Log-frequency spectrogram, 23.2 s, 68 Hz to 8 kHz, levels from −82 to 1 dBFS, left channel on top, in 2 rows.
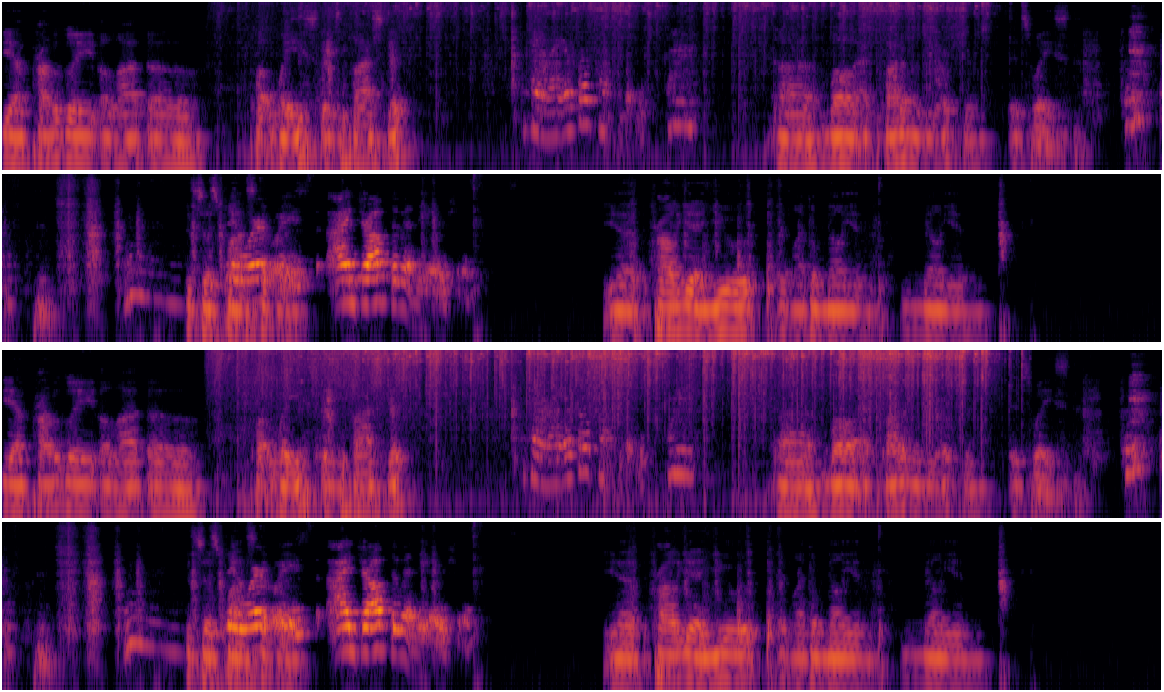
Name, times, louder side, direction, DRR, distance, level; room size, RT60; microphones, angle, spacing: voice 1, 0.0-2.0 2.5-4.2 7.6-9.8 10.1-10.8 11.9-12.1 13.4-14.5 17.6-20.3 20.6-21.4, equal, 20° left, -1 dB, 2.3 m, -40 dB
sound 1, 2.0-10.3, right 16 dB, 90° right, 0.3 m, -29 dB
voice 2, 5.1-6.1 6.4-7.0 11.2-11.7 12.1-13.4 13.8-14.6 14.8-16.3, right 2 dB, 10° right, -6 dB, 1.5 m, -36 dB
4.9 x 3.0 x 2.4 m, 0.33 s
head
